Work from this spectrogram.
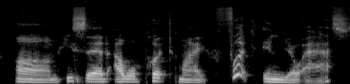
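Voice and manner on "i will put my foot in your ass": put-on, slow, drawn-out, played-for-laughs delivery. Reading out a quoted threat from notes, quoting in a deliberately funny way. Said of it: "Sorry, I'm saying it like this. It's more funny this way".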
